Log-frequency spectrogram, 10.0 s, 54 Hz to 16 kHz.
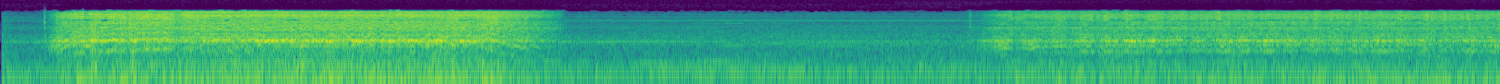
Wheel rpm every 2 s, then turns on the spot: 120, 100, 0, 50, 70.
none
